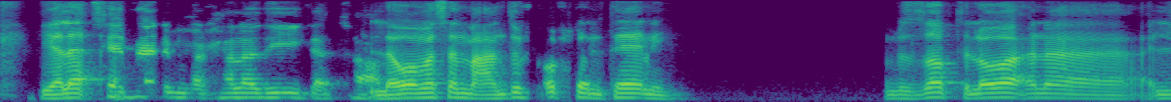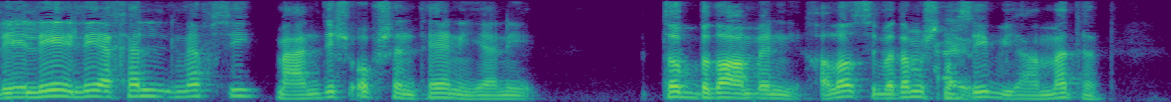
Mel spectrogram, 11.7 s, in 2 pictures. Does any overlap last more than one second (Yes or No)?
No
